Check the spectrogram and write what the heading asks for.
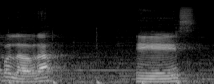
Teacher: Entonces tenemos que llevar la mayor fuerza de voz en ta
